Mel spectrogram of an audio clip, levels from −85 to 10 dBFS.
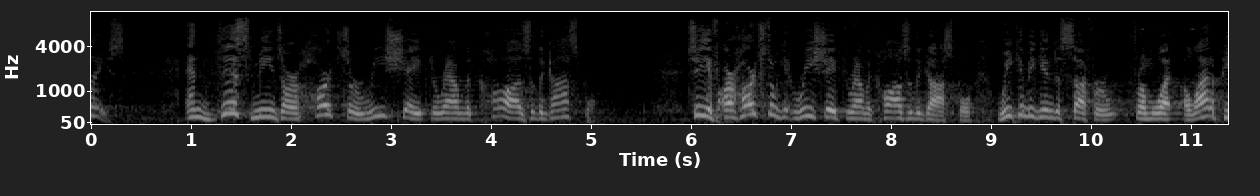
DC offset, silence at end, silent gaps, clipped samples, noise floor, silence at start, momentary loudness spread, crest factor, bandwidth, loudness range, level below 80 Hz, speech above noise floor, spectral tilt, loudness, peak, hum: under 0.1%; 0 s; none; under 0.1%; -72 dBFS; 0 s; 11 LU; 20 dB; 10 kHz; 4 LU; -82 dBFS; 35 dB; -6 dB/octave; -37 LUFS; -18 dBFS; none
